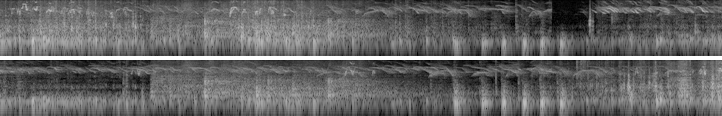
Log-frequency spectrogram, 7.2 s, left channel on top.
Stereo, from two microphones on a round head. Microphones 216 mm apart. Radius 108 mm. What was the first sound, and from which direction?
Running footsteps, 35° left (ahead or behind).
